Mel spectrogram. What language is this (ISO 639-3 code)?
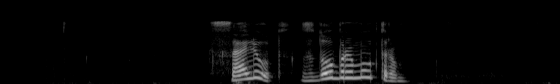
rus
